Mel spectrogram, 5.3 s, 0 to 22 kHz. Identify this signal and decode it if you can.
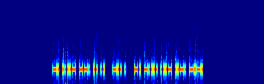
Morse code, heard as a keyed tone, about 52 wpm, 700 Hz. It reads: N4GII DE N6VFC
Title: USA Callsign DE Callsign - 5 Characters - 50wpm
